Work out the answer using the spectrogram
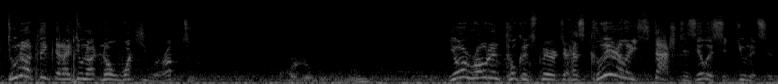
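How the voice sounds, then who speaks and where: A man playing a solemn, suspicious alien warrior in a video game, speaking in formal, deliberate, literal-minded phrases. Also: very high voice. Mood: accusing. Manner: formal, deliberate wording without contractions, grandiose. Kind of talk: video game cutscene acting. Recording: game ambience noise behind voice.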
